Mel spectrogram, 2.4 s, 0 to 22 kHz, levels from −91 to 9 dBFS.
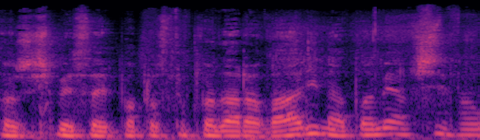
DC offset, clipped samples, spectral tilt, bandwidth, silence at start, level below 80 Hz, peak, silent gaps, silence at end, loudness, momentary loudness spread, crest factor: under 0.1%; under 0.1%; -5 dB/octave; 19 kHz; 0 s; -52 dBFS; -16 dBFS; none; 0 s; -30 LUFS; 4 LU; 14 dB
